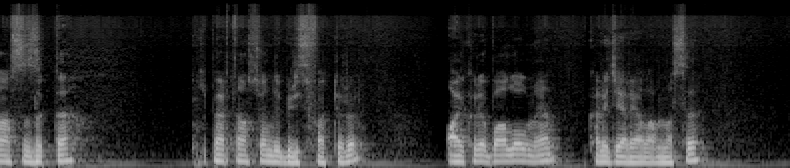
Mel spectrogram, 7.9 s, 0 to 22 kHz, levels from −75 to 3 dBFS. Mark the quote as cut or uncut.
uncut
